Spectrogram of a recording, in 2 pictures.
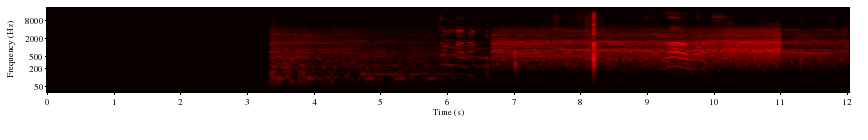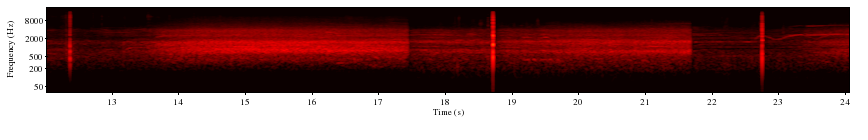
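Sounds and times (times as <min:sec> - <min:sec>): stadium crowd cheering: 0:06.7 - 0:24.0
cricket bat striking ball: 0:07.9 - 0:08.5, 0:12.2 - 0:12.6, 0:18.2 - 0:18.9.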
